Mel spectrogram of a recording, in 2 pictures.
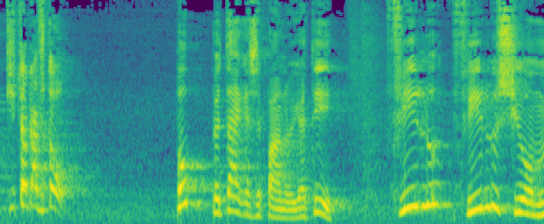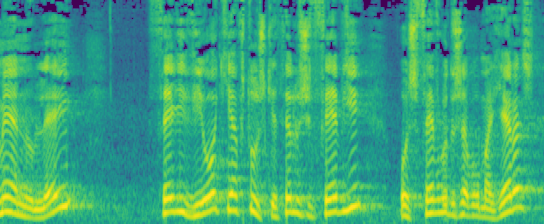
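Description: A male preacher delivering a sermon, telling stories in an animated way and addressing his listeners as dear brothers. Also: on the high side.

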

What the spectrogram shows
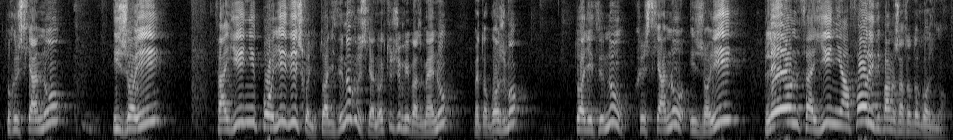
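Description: A man preaching a sermon to his congregation, calling them brothers and acting out the voices in his stories with dramatic swings. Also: big pitch swings. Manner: dramatic, acts out quoted voices with big pitch swings.

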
